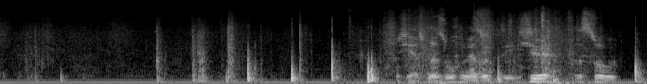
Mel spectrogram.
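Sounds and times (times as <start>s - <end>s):
shoe footsteps on wooden floorboards of an old farmhouse: 1.5s - 6.4s
low hum: 3.5s - 6.4s
speech: 4.2s - 6.3s.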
